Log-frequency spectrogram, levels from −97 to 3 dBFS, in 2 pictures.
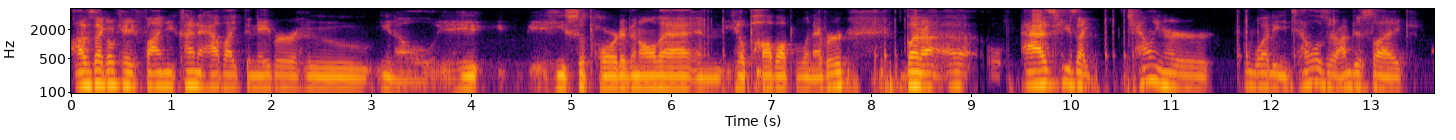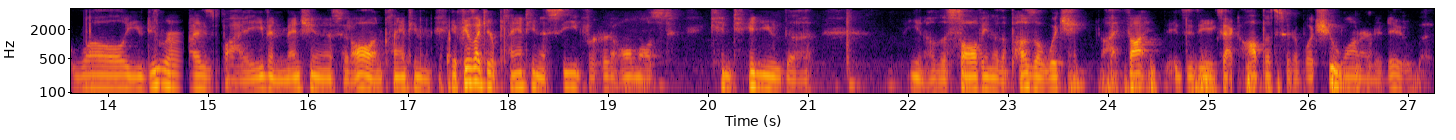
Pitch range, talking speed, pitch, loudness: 105-125 Hz, 190 wpm, 110 Hz, -23 LUFS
